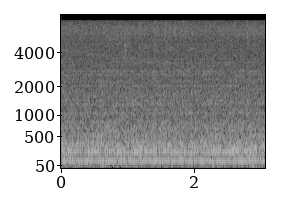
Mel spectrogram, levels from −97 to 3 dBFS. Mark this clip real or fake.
real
